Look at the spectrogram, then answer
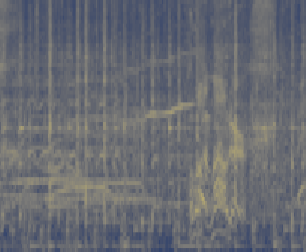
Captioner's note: audience cheering and applauding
